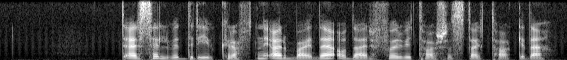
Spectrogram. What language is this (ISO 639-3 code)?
nor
